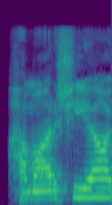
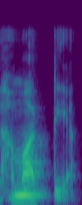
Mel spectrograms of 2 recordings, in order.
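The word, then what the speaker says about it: ἁμαρτία: ഹമാർട്ടിയ ഗ്രീക്കിൽ എഴുതുമ്പോൾ എ ആണെങ്കിലും ഉച്ചാരണം ഹ എന്ന. ഗ്രീക്കിൽ ആദ്യം അൽഫ എ എന്ന അക്ഷരം വന്നാൽ അതിൽ കൊടുക്കുന്ന ഒരു ചുനിപ്പൊക്കെ ഉണ്ട്. അതനുസരിച്ച് ഹ എന്ന് ഉച്ചരിക്കാറുണ്ട്. അങ്ങനെ ഹമാർട്ടിയ, ഹമാർഷിയ എന്ന് ചിലർ പറയാറുണ്ട്. എന്നാൽ ഷ്യ അല്ല, ടിയ എന്നാണ് ഗ്രീക്കിൽ ഹമാർട്ടിയ.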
